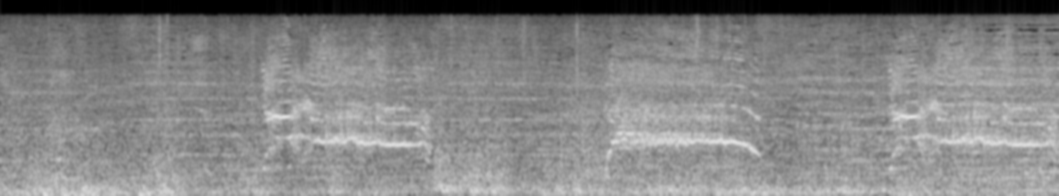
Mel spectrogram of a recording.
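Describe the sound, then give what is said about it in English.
A woman screams three times at night, each a long, high, wavering wail lasting over a second, set against a dense, roaring background of noise that runs through the whole scene. “Her wings extend, and Eva screams down below as Lily carries Jonah into the night sky.”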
